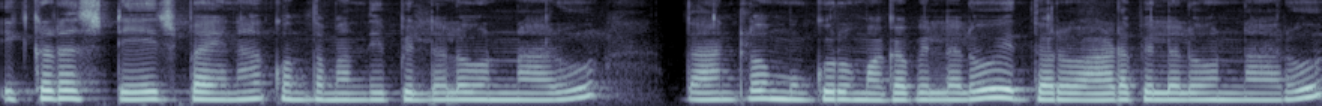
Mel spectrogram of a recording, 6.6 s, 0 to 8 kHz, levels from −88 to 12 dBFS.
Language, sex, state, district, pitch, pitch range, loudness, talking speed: Telugu, female, Andhra Pradesh, Chittoor, 200 Hz, 195-215 Hz, -14 LUFS, 135 wpm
